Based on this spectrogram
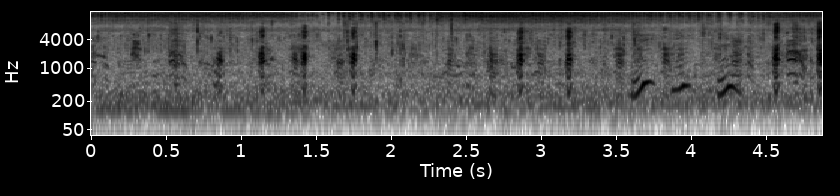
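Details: Canada geese feeding on seeds alongside mallard ducks; rapid dry clicking and pecking noises fill the background, then three short arched, nasal honking notes come in quick succession near the end.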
